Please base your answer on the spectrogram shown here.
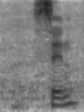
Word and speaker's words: Sinn: you properly pronounce sin it's just like sin like sense in Germany the same word for sense is also sin and we get a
